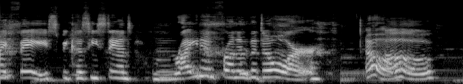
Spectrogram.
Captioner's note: chuckle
